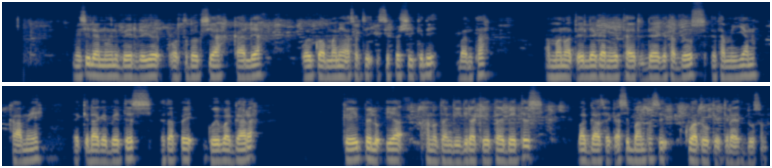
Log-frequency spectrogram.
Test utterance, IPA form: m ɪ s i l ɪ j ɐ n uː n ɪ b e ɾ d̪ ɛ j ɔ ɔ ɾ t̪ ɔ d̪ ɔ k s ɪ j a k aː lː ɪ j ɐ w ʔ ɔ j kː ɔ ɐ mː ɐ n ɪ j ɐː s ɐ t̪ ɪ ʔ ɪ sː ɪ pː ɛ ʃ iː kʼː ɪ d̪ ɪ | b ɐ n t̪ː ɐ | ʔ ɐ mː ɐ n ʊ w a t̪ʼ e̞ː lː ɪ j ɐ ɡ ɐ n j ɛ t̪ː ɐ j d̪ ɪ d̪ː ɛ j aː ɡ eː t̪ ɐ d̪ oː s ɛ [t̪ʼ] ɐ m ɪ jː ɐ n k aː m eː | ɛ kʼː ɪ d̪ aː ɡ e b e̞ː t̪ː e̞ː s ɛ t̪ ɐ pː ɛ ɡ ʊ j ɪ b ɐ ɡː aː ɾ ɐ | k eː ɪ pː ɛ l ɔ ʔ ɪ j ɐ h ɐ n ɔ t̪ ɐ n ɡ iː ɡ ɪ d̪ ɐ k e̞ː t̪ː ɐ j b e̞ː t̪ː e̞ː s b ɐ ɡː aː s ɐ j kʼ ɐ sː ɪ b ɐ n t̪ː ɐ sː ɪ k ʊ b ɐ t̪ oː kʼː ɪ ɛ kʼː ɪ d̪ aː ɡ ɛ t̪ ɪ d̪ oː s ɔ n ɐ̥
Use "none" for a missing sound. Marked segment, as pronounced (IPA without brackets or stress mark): t̪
